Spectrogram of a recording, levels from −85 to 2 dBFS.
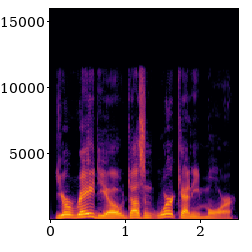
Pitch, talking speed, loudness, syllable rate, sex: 150 Hz, 145 wpm, -15 LUFS, 3.3 syllables/s, male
